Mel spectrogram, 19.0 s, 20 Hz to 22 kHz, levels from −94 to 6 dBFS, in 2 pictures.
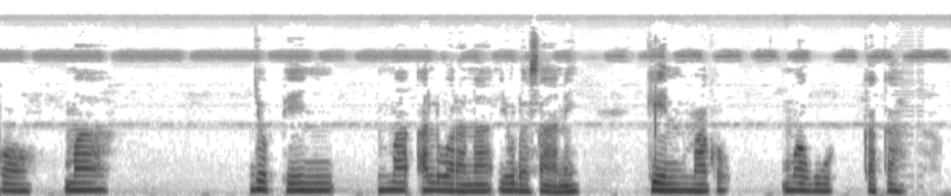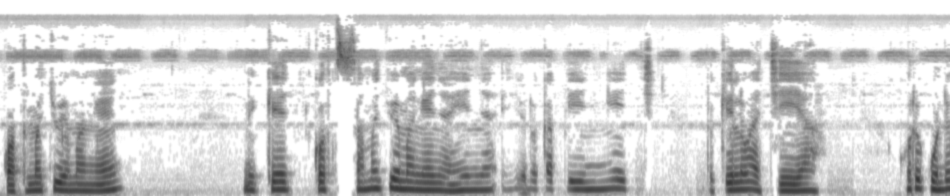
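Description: From 8.92 to 9.24 s, a nearby 2G handset's radio bursts leak into the audio path, where a circuit rectifies the pulses and turns them into audible signal. The result is GSM phone buzz: a hard, raspy tone at about 217 Hz, rich in harmonics and unrelated to the speech, sitting about 32 dB below it. It lasts only about a third of a second, consistent with a brief data transfer rather than a call.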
